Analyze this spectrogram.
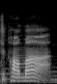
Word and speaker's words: Thomas: Why is Thomas pronounced Tama? You're not pronouncing the H and you're not pronouncing the S.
